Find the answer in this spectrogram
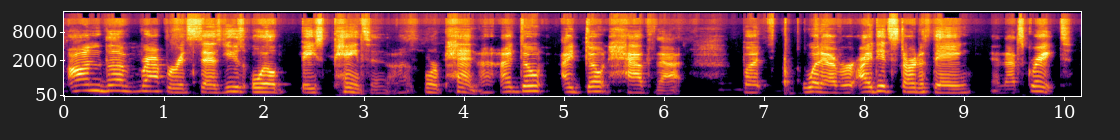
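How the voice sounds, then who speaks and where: A young woman chats through an art livestream, blunt and chatty, laughing at her own stories as she draws. Her voice is bright and a little sharp. The sound is dry and close, with no room around it. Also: mid-range voice, unhurried, no room sound. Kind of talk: casual chat while drawing.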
